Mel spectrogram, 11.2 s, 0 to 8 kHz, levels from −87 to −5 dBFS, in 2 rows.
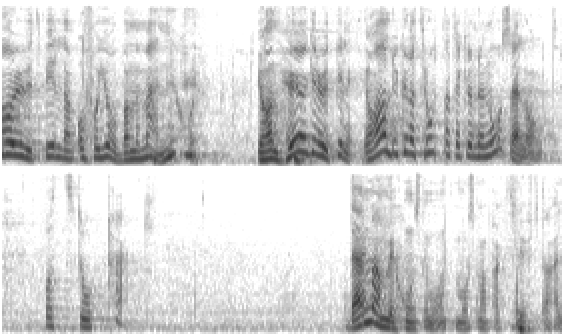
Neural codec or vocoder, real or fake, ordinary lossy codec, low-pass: none; real; none; 7.2 kHz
